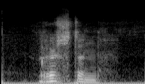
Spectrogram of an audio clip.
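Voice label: "rusten", Dutch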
